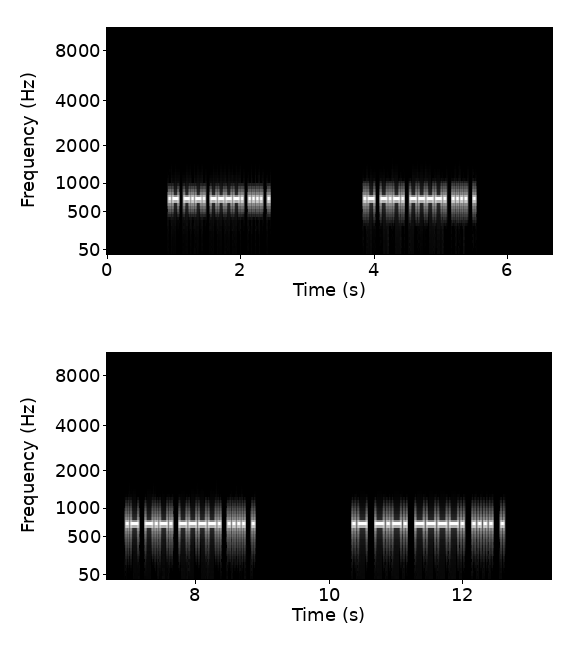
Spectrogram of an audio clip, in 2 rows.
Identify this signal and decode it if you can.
Morse code, heard as a keyed tone, about 36 wpm, 700 Hz. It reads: AC9HE AC9HE AC9HE AC9HE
